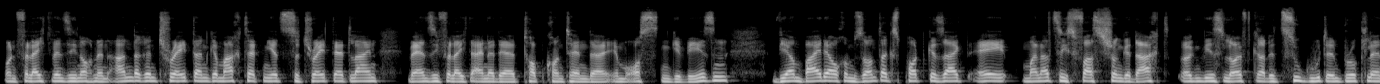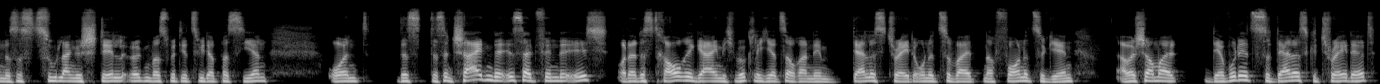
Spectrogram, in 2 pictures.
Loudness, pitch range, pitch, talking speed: -19 LUFS, 140-160 Hz, 150 Hz, 200 wpm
